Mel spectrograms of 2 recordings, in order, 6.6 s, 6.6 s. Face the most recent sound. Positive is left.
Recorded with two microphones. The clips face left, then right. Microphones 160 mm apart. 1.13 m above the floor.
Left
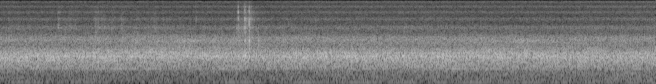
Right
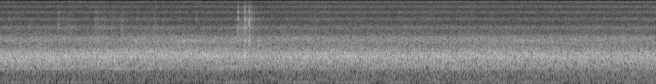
No sound to turn to.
